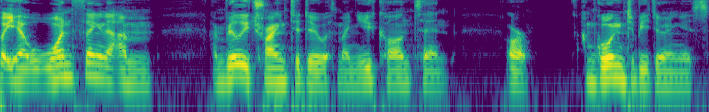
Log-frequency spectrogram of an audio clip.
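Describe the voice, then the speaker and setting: On a very clean recording with a silent background, a man with a Scottish accent and a medium pitch speaks at a fairly quick pace, with fairly even intonation and long, frequent pauses. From Scotland. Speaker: streamer and YouTuber. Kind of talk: casual chat. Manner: halting, repeats words.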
